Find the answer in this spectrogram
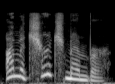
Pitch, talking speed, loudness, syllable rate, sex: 290 Hz, 210 wpm, -15 LUFS, 5.0 syllables/s, female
